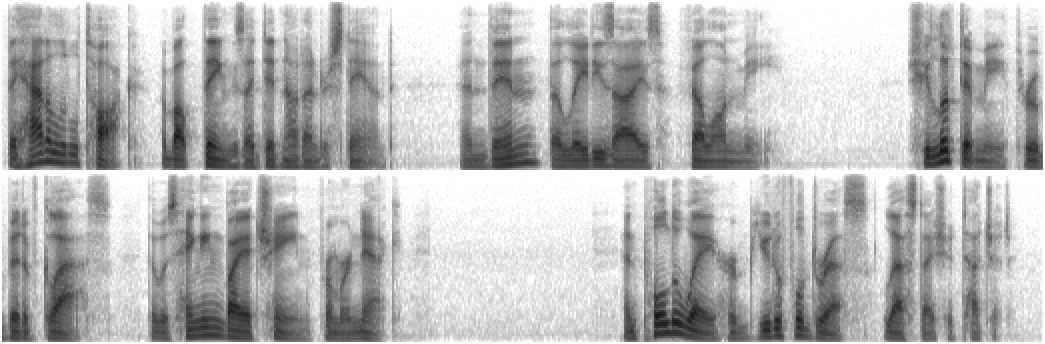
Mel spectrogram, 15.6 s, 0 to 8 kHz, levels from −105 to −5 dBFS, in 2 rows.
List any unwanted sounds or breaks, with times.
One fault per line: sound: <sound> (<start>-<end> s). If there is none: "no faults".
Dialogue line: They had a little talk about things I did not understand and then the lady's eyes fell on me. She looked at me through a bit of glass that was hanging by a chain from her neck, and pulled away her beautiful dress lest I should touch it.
no faults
